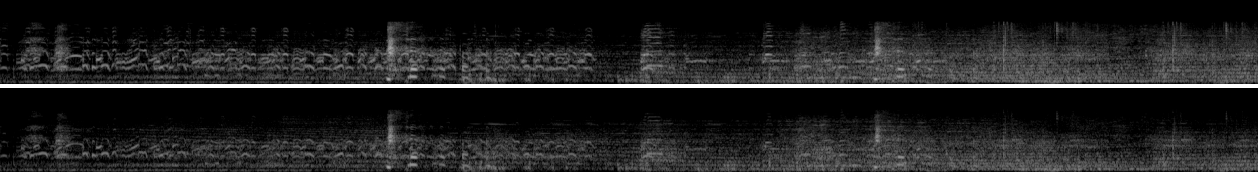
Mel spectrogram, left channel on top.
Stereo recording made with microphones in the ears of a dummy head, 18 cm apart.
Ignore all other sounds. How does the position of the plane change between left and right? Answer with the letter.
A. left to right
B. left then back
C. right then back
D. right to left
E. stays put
D.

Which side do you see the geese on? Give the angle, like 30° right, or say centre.
70° left.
